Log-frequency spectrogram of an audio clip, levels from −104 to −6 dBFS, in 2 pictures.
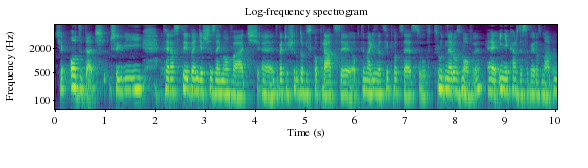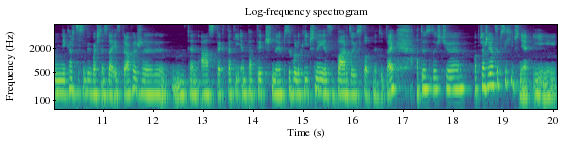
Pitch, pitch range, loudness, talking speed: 160 Hz, 150-175 Hz, -28 LUFS, 130 wpm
